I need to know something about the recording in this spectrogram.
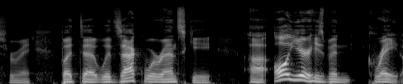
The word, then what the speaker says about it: Werenski: Well, I made fun of Zach Werenski I can't even pronounce his name. Werenski. Zach Werenski. Yeah. It's like rear wheel drive. I have to sound it out.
